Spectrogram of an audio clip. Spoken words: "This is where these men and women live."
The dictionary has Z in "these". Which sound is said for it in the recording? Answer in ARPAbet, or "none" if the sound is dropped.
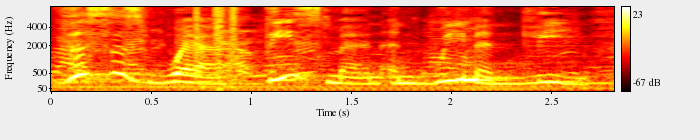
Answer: Z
